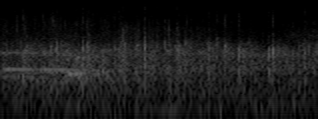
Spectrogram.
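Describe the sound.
A church audience applauding during a service, a steady wash of clapping that stays fairly faint and even for the whole stretch, with a few sharper individual claps standing out.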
